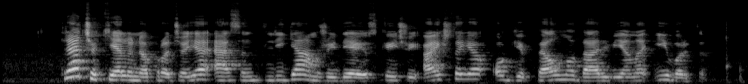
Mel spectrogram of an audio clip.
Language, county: Lithuanian, Vilnius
